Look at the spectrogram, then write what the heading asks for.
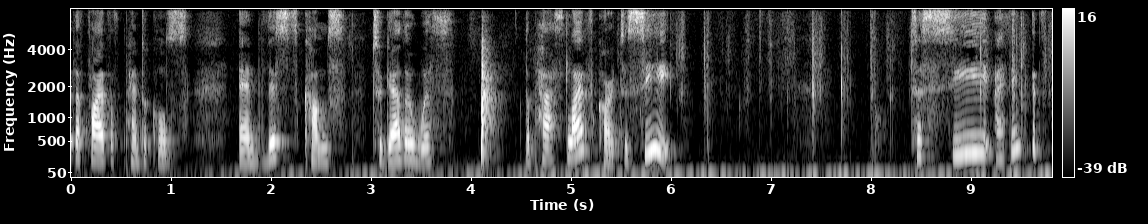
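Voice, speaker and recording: A woman's voice: medium pitch, a little hiss or hum, rough recording. Woman tarot reader with a sore throat. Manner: emphatic, repetitive, with soft hushed stretches when guiding. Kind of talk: intuitive tarot reading and guided visualization.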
